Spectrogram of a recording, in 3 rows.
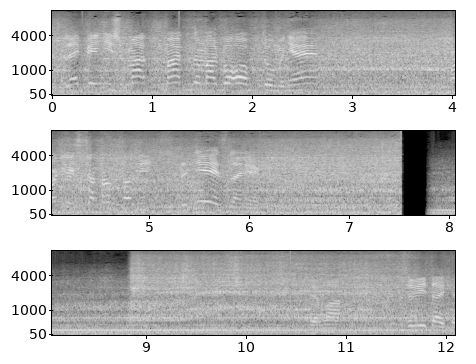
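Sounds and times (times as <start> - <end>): tractor diesel engine running: 0.0 - 12.0.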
